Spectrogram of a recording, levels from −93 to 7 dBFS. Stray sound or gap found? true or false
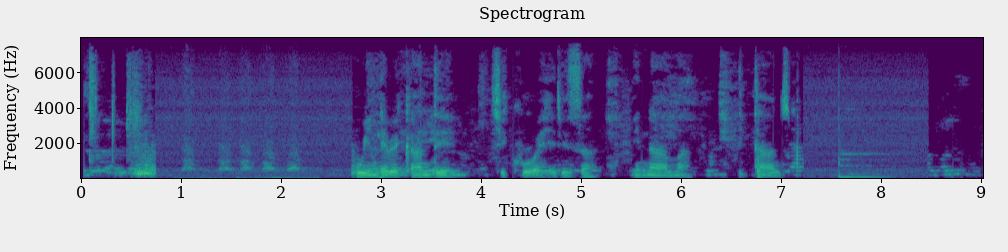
true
